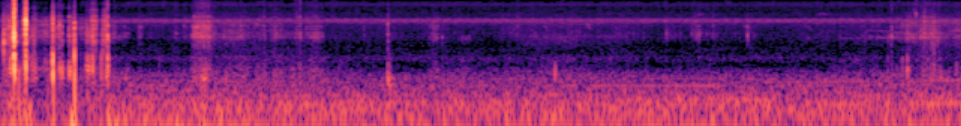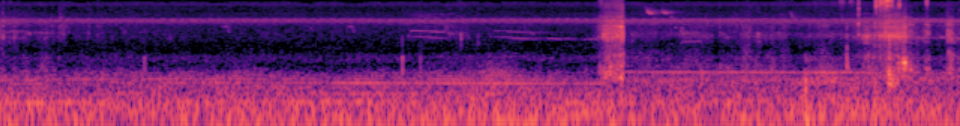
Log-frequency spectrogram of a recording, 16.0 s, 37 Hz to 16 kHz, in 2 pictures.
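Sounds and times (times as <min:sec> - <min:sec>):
low outdoor rumbling: 0:00.0 - 0:16.0
faint bird chirps: 0:10.9 - 0:14.9.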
